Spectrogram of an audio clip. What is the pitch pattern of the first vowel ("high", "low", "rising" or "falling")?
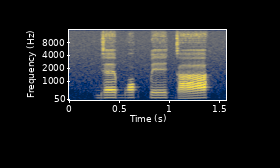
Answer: high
